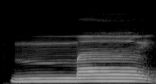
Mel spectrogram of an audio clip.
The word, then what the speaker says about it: mãe: For example, mãe, mãe. Nasal sound here. Mãe, If I would write in English for you to read, it would be something like this. Mãe. Like ing. Mãe, mãe.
